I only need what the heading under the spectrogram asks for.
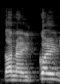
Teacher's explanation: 받침에 리을이 들어가는 어미들의 뒤에 이런 기역 같은 예사소리는요. 실제 발음을 된소리로 하거든요.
